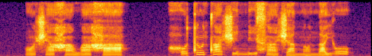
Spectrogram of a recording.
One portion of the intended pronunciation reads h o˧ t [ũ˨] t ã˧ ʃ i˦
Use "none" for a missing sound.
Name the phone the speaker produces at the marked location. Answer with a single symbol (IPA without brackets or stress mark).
ũ˦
